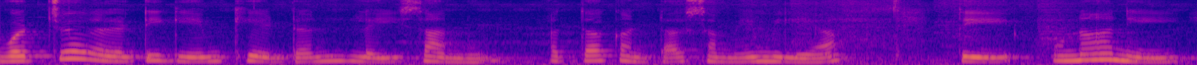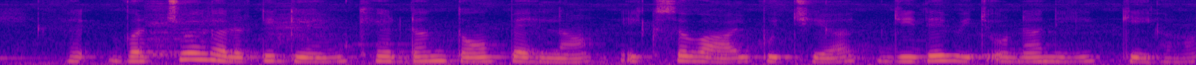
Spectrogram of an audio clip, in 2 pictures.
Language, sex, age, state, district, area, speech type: Punjabi, female, 18-30, Punjab, Jalandhar, urban, spontaneous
